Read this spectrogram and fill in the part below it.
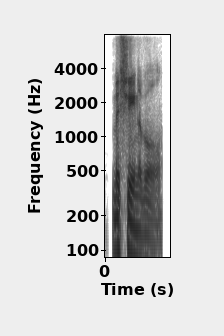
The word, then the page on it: machinable: British English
